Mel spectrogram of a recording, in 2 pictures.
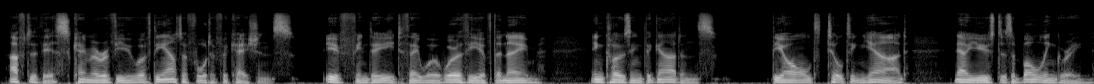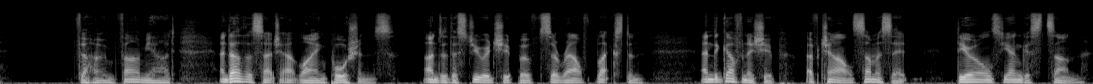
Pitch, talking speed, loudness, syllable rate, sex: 95 Hz, 145 wpm, -23 LUFS, 5.0 syllables/s, male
